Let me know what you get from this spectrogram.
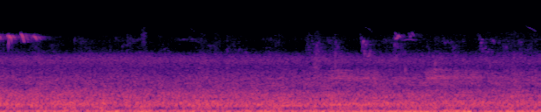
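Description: Small birds chirping now and then, short high calls over a steady background rush of outdoor ambience.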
